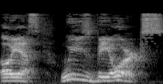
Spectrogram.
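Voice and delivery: put-on pirate-style accent. Retelling what the party said as orcs in a game, in a pirate accent. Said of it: "Why do you have a pirate accent then?".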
